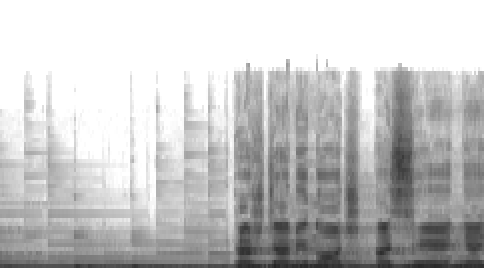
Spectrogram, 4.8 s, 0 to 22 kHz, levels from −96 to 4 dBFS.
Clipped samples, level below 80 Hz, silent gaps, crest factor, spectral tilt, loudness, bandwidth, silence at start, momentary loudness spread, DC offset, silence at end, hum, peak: under 0.1%; -60 dBFS; none; 18 dB; -4 dB/octave; -17 LUFS; 16 kHz; 0 s; 14 LU; under 0.1%; 0 s; none; 0 dBFS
